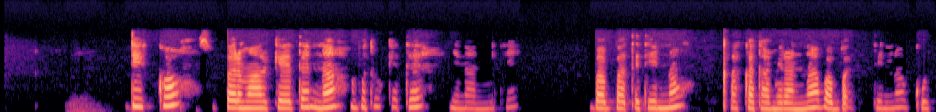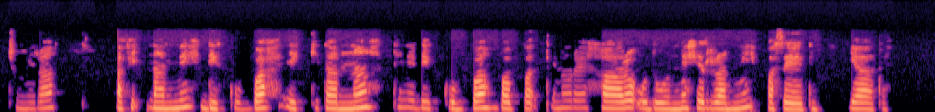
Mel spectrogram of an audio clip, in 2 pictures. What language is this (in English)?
Sidamo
